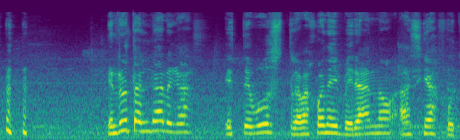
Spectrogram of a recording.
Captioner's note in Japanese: ハハハハ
